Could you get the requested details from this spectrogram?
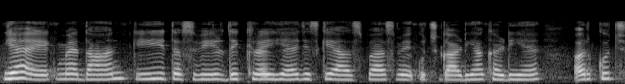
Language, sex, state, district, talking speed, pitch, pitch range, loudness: Hindi, female, Chandigarh, Chandigarh, 180 wpm, 235 Hz, 225-245 Hz, -17 LUFS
